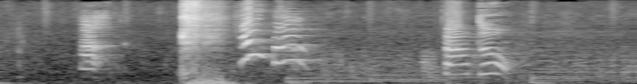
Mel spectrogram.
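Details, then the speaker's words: One explosive sneeze, then a few short voiced sounds and brief background music; the person then says they sneezed and apologizes. "éternué oui j'ai éternué vous avez entendu pardon excuse-moi"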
